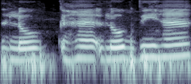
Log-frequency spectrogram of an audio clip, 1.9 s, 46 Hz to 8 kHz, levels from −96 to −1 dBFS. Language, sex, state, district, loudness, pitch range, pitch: Hindi, female, Uttar Pradesh, Deoria, -17 LUFS, 210-245 Hz, 225 Hz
